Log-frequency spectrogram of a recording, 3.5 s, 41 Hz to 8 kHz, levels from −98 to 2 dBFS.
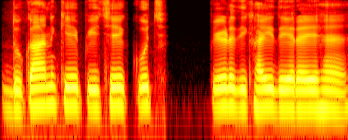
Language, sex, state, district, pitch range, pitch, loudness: Hindi, male, Jharkhand, Deoghar, 135-150 Hz, 140 Hz, -18 LUFS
